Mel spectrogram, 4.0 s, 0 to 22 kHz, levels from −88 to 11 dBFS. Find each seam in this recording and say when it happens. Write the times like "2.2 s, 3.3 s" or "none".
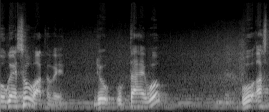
none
